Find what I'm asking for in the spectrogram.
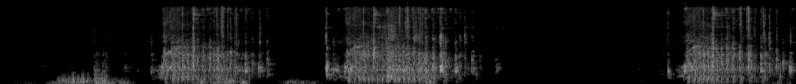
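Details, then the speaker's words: Storm Cat 700W Harbor Freight generator, 63cc two-stroke, fitted with a new no-name test spark plug: buzzes to life for about a second, then dies, three times over. Same symptoms as before; carb to be ultrasonically cleaned next, cause unconfirmed. "Plug didn't make a difference, same symptoms, so third time's going to be a charm."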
